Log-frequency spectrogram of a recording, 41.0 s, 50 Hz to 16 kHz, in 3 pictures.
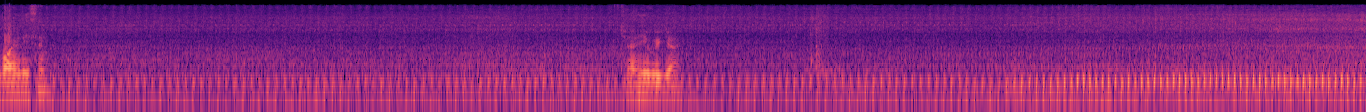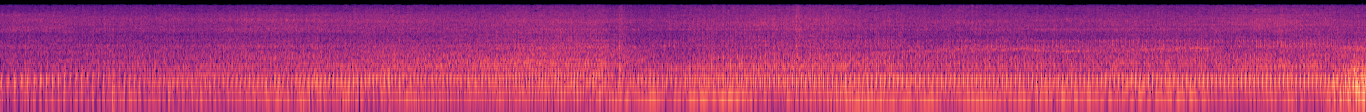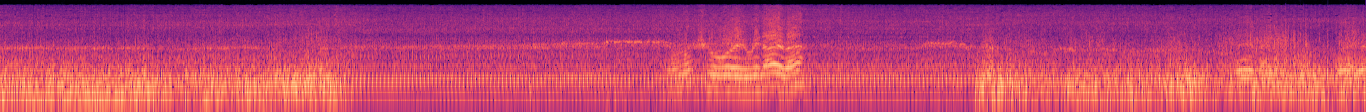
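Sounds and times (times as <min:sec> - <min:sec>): motorcycle engine changing gear: 0:03.4 - 0:40.9
wind rush on microphone: 0:26.1 - 0:31.4, 0:36.6 - 0:40.9.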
